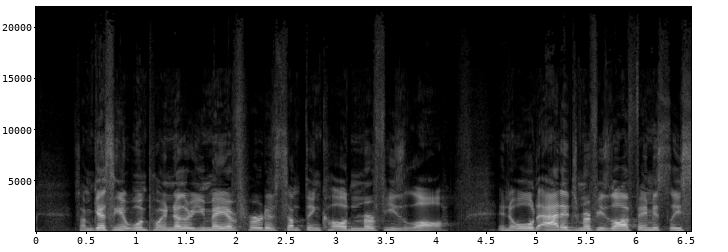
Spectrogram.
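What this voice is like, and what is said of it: Usual voice. Nothing is said of it.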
